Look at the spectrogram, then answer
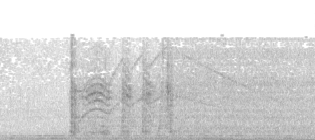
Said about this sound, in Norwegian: Så satte han seg inn i bilen sammen med politiet, og så svingte de ut på vinterføret.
